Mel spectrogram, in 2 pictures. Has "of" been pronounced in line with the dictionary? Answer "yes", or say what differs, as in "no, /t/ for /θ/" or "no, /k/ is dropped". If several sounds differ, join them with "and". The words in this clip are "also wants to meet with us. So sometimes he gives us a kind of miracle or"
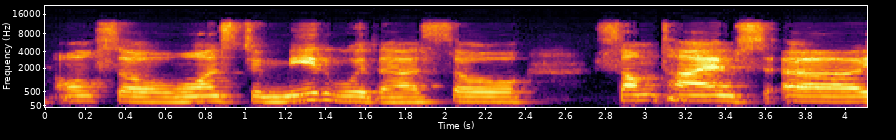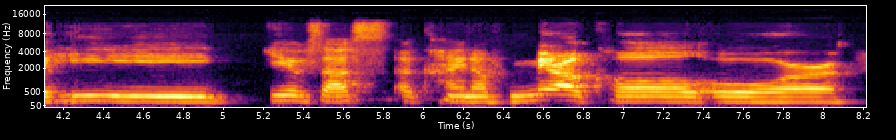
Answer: yes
